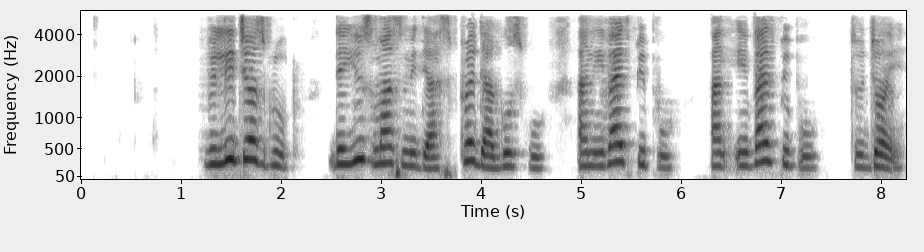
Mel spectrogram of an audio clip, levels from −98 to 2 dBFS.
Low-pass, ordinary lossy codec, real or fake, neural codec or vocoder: 5.4 kHz; AAC, 24 kbps; fake; codec, 24 kHz, 3.1 kbps, DualCodec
